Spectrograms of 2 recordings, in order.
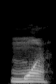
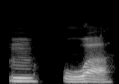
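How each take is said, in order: First: "moi" joined as one syllable, mwa. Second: M and WA split apart with a gap; split syllable. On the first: Teacher showing the right way, one joined syllable. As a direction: run the m straight into wa in "moi". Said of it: "One syllable". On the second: Teacher showing learners how not to say it, split in two. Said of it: "It's not". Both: Shown as a demonstration.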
